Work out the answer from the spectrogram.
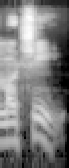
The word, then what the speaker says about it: mochi: Moki and just period and he's in the moky donuts oh my God holy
